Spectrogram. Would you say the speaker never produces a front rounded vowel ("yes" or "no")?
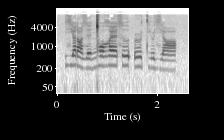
yes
